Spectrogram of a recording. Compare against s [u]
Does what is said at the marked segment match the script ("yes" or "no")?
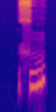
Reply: no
